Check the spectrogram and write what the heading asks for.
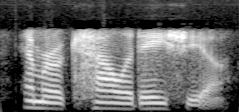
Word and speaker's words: Hemerocallidaceae: or the family Hemerocallidaceae, I believe is the way they pronounce it.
